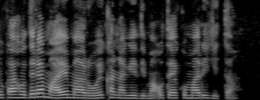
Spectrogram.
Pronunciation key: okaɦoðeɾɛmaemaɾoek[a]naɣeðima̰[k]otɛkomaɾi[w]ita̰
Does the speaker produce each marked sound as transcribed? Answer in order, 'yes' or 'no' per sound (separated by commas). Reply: yes, no, no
